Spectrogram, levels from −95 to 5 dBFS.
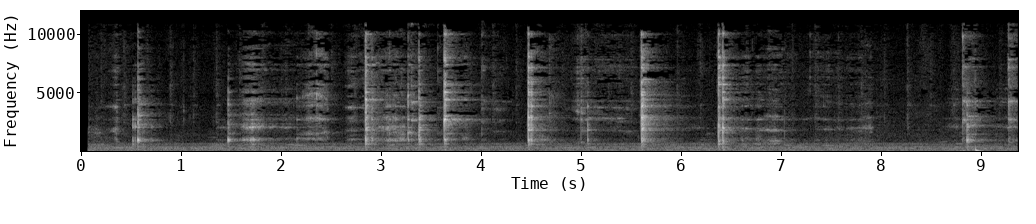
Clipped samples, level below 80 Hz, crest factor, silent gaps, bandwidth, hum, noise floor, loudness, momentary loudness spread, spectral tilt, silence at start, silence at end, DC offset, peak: under 0.1%; -48 dBFS; 30 dB; none; 11.5 kHz; none; -48 dBFS; -25 LUFS; 27 LU; 0 dB/octave; 0.05 s; 0 s; under 0.1%; 0 dBFS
